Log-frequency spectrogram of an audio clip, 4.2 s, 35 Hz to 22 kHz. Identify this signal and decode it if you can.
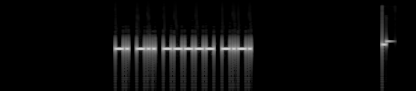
Morse code, heard as a keyed tone, about 44 wpm, 700 Hz. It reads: ND0C
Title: NA SOTA Chaser Callsigns 45wpm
